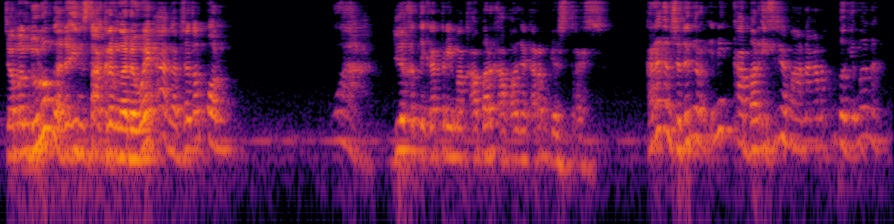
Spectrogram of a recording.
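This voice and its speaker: A man's voice: high-pitched, expressive, fast talker, fairly bright tone. A man preaching a sermon as pastor, talking conversationally and animatedly, often turning to address the congregation directly. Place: large church hall. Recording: roomy echo, voice from some distance.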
